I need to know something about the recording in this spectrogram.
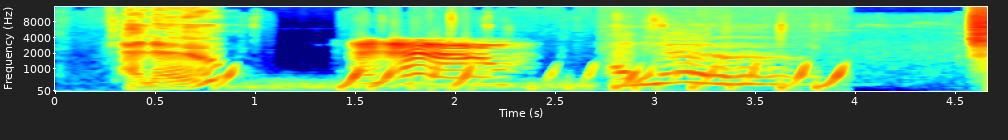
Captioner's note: voice echoes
